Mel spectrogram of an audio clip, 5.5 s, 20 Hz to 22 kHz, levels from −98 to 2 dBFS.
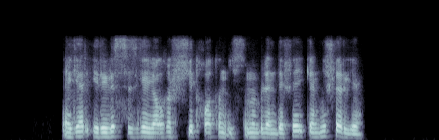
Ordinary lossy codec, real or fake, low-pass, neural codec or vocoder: Opus, 24 kbps; fake; 7.2 kHz; vocoder, 44.1 kHz, 128 mel bands, Pupu-Vocoder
